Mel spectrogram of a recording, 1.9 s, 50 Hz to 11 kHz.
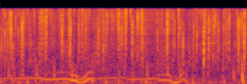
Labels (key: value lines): label: biophony, cascading saw
recorder: SoundTrap 600 or HydroMoth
